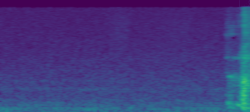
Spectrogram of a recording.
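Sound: sneeze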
